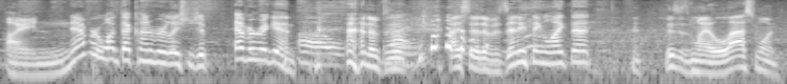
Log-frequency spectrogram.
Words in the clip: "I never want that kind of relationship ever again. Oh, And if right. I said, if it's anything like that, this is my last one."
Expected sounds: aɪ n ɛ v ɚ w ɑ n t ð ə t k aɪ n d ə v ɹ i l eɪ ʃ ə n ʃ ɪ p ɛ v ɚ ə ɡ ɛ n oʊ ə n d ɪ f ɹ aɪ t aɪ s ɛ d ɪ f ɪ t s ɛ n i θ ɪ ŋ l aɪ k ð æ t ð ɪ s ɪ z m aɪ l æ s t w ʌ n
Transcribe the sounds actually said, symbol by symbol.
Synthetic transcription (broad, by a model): aɪ n ɛ v ɚ w ɑ n ð ə t k aɪ n d ə v ɹ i l eɪ ʃ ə n ʃ ɪ p ɛ v ɚ ə ɡ ɛ n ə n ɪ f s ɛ aɪ s ɛ d ɪ f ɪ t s ɛ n i θ ɪ ŋ l aɪ k ð æ t ð ɪ s ɪ z m aɪ l æ s t w ʌ n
